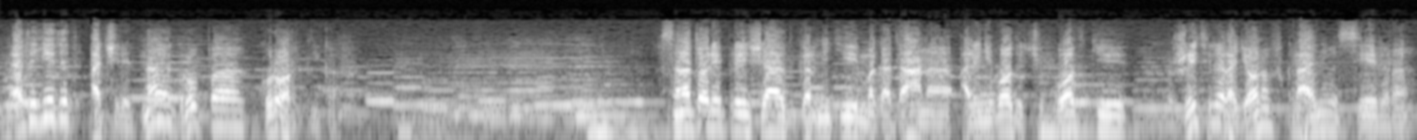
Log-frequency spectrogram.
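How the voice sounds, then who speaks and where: A man's voice: medium pitch, highs cut off. A man reading the narration of an old 1950s newsreel in a solemn, declamatory manner. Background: plucked guitar music.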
